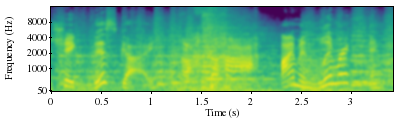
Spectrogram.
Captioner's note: laughs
